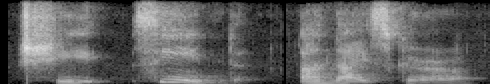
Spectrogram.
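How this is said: The stress is on "seemed".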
